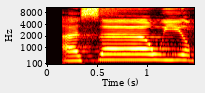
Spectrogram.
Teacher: huruf ro dibunyikan secara tafkhim karena ro berharakat fathah cara bacanya ditebalkan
